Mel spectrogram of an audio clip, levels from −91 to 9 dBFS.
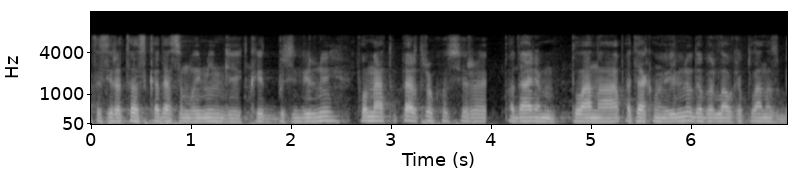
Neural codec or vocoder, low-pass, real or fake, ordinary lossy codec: none; 7.2 kHz; real; Opus, 64 kbps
